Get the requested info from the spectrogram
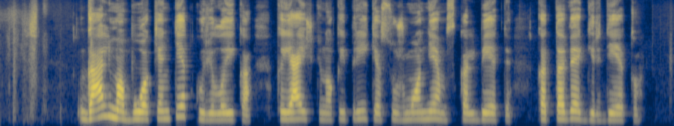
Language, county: Lithuanian, Kaunas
